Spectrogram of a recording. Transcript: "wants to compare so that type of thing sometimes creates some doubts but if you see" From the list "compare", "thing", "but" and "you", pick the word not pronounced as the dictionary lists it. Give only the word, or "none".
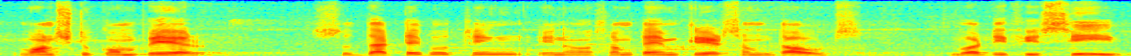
thing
